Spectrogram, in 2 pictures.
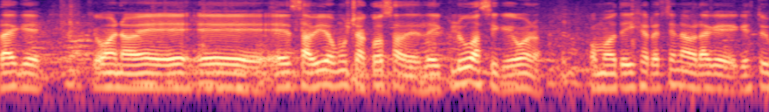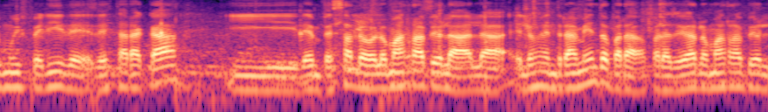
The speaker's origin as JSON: {"language": "Spanish", "country": "Argentina", "said": "Bueno, soy un argentino, tengo 23 años"}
